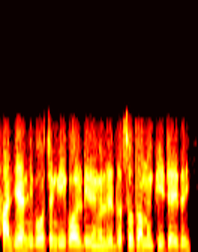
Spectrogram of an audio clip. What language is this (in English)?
Punjabi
